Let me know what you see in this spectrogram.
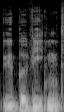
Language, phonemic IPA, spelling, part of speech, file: German, /ˈyːbɐˌviːɡn̩t/, überwiegend, verb / adjective / adverb, De-überwiegend.ogg
- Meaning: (verb) present participle of überwiegen; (adjective) predominant, prevalent; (adverb) largely, mostly, predominantly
